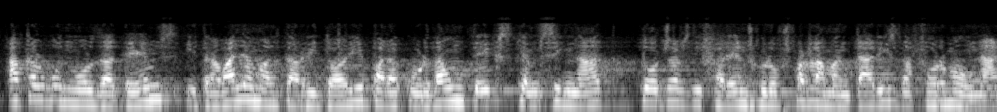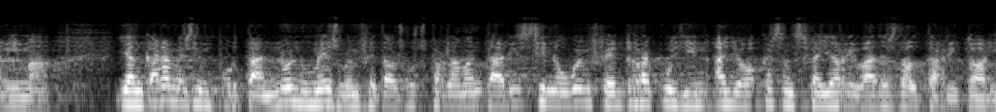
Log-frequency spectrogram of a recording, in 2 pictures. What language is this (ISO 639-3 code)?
cat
